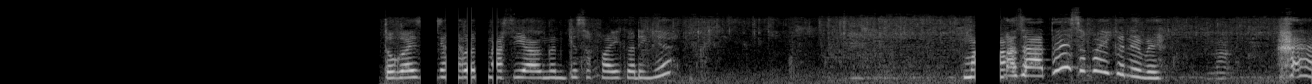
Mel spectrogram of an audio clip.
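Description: At 4.20 s you get a digital broadcast dropout: the receiver lost clean frames and muted, so the audio breaks into several short holes scattered across 4.20 to 5.03 s, about half a second missing in total, the longest gap around 170 ms. Whatever was sent there is simply gone. It happens again from 9.75 to 10.06 s, a mute of about a quarter second before the sound picks back up.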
